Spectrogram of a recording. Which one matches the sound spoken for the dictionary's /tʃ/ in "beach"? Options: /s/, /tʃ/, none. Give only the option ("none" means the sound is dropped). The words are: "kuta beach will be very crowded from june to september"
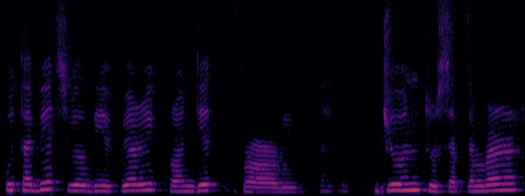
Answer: /s/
